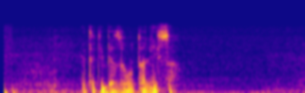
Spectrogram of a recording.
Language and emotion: Russian, neutral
